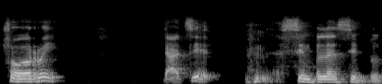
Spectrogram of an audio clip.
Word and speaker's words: Traoré: That's the same way the name is pronounced, Traoré.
